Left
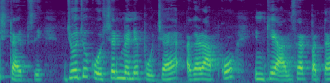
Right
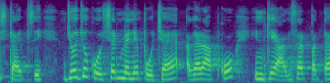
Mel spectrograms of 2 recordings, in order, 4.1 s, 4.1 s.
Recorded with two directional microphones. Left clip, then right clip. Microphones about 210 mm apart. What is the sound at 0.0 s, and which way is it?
Speech, 30° right (ahead or behind).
